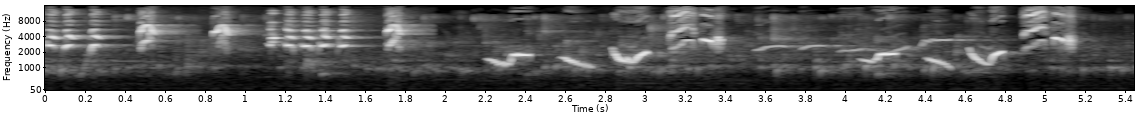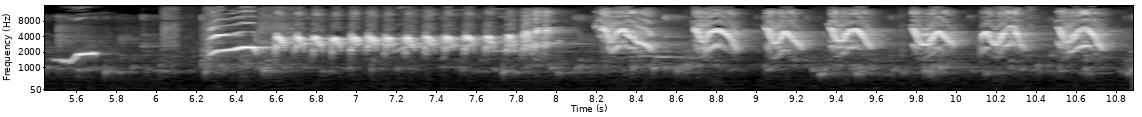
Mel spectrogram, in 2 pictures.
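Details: White-rumped shama, a competition bird stirred to sing, mixing sharp chips, zigzag whistles, a fast buzzing trill and a closing series of looping repeated notes.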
